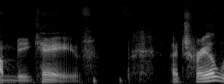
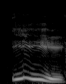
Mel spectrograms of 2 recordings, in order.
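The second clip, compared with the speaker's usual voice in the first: scream; 13 semitones higher than usual. Acted. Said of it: "Kim screams".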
